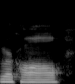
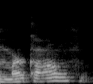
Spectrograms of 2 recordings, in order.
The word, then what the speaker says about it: Merkel: Hey, speaking of, you pronounce her name Merkel? Oh boy, did I frack a well again? Oh no, because I call her Mackle.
